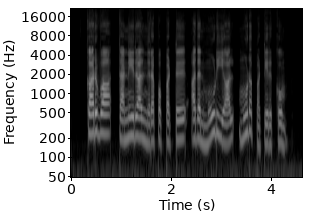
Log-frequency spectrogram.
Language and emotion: Tamil, neutral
